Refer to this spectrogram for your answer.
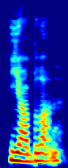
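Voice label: "jabalan", Croatian; mreznik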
